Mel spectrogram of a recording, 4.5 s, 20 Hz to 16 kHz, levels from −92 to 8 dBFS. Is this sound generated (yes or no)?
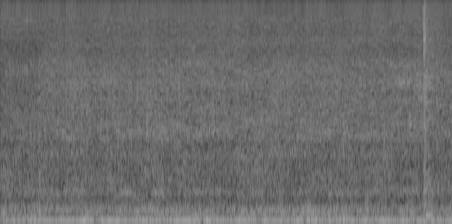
yes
